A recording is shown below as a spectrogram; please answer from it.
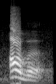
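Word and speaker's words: hour: So it's said as H-O-U-R. Normally we use H as her. We don't say hover, we say our. So here H is silent.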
